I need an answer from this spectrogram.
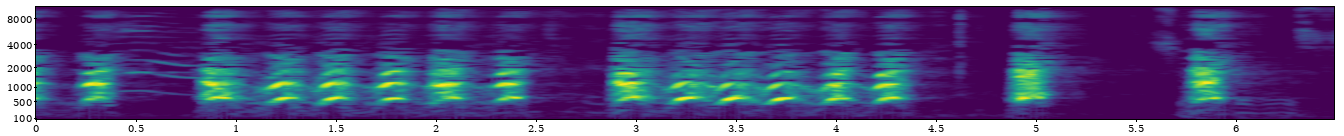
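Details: Dog confronting a leopard, barking to save itself from the predator: quick runs of five or six loud, rough barks, then a pause, followed by two lone barks spaced about a second apart.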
